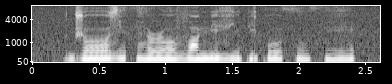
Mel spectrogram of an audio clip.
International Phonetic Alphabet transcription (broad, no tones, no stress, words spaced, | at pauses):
d͡ʒoːze̤θæ̤ ɹo vɒmʲo vʲo̤pʲokuː θo̤ θe̤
